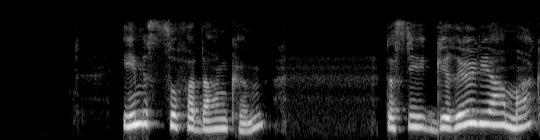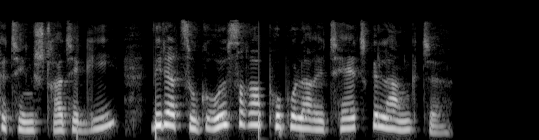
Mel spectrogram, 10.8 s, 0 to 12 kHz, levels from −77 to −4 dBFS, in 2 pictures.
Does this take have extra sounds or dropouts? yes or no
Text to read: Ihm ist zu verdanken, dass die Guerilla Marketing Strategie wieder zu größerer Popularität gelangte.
no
